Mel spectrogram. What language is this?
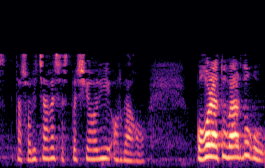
Basque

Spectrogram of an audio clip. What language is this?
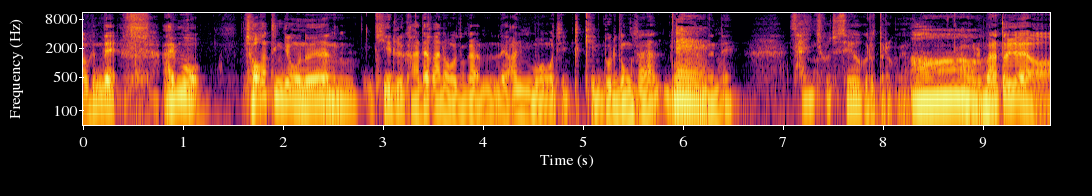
Korean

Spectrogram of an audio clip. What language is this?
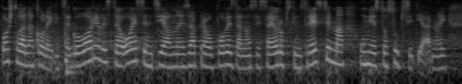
Croatian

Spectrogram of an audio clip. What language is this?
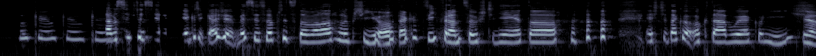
Czech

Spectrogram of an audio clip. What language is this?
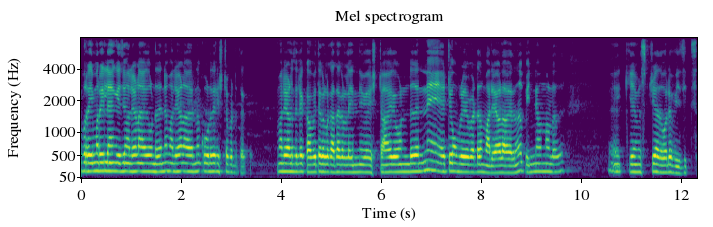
Malayalam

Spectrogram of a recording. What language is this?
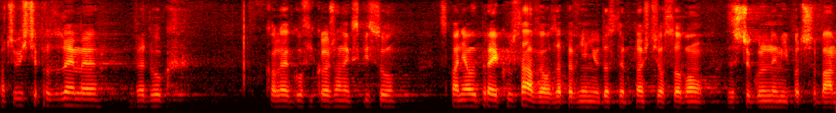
Polish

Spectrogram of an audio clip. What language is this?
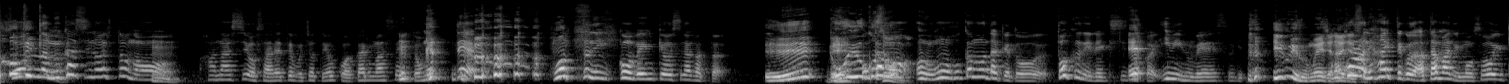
Japanese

